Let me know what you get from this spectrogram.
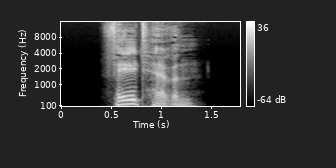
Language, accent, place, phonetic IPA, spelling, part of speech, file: German, Germany, Berlin, [ˈfɛltˌhɛʁən], Feldherren, noun, De-Feldherren.ogg
- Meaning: plural of Feldherr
